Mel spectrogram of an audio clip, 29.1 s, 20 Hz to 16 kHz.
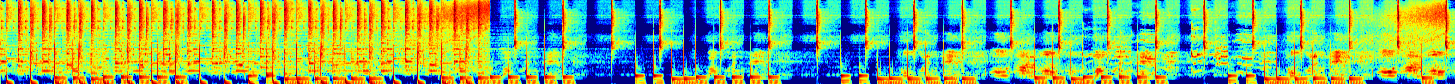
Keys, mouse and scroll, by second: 3.2-6.0 alt+drag, 6.0-8.5 drag, 8.5-14.2 alt+drag, 14.6-15.0 scroll down 1, 15.0 click, 15.3-17.0 scroll up 1, 17.0 click, 17.8-20.9 drag, 20.9 ctrl+z, 22.1 ctrl+shift+z, 22.8 click, 23.9 Right, 26.6 click, 27.2-27.6 scroll down 1, 27.6-28.2 scroll up 1.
